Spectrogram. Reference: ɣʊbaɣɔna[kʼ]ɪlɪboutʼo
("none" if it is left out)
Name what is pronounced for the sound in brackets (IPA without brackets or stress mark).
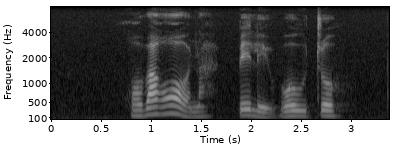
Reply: pʼ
